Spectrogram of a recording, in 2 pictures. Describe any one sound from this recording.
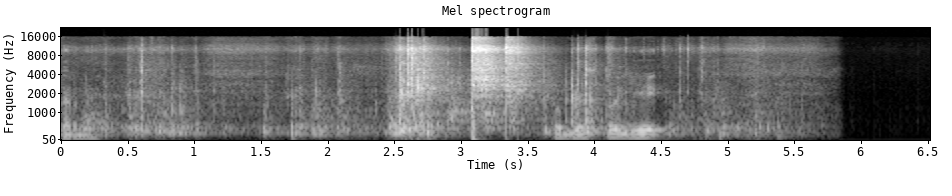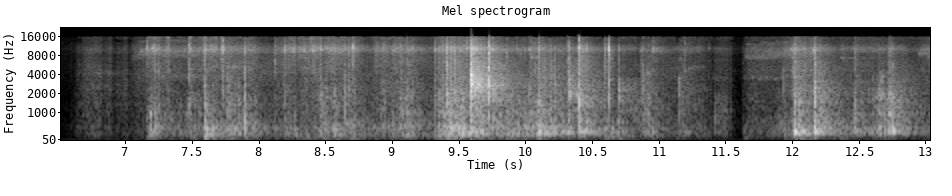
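Paper and cardboard rustle and crinkle.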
